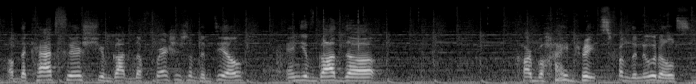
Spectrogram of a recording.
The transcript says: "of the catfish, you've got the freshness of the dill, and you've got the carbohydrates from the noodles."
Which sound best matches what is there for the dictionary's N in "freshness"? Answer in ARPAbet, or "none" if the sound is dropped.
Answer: none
